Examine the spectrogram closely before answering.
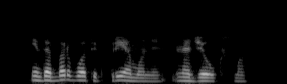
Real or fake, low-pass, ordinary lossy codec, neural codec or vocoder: fake; 3.6 kHz; Opus, 32 kbps; codec, 16 kHz in and 24 kHz out, 1 kbps, XY-Tokenizer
